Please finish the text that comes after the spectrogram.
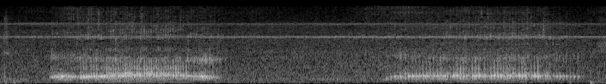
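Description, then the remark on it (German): Two long, low rumbling, hissing mating calls from a male crocodile, each lasting under two seconds with a short pause between, deep and gurgling with water bubbles, over a steady faint background hum. “Um die Weibchen, die Krokodilweibchen, zu beeindrucken, spritzen die Männchen Wasser aus der Nase geben fauchende Geräusche von sich und produzieren Wasserblasen.”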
